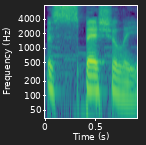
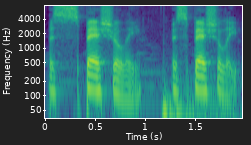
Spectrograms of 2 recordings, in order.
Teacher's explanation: we use that vowel sound, the schwa at the start there, especially, and we just go straight into the S, especially, especially.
